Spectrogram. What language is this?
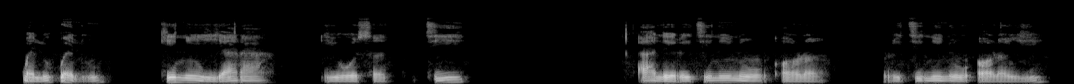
Yoruba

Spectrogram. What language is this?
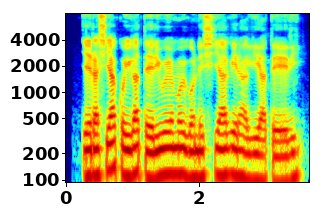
Kikuyu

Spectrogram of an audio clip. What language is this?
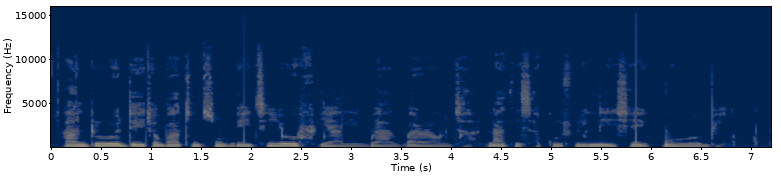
Yoruba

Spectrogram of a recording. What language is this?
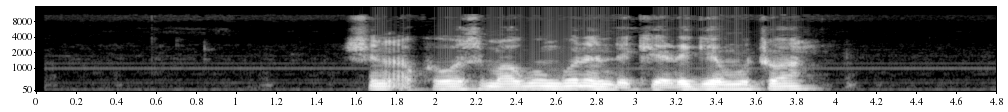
Hausa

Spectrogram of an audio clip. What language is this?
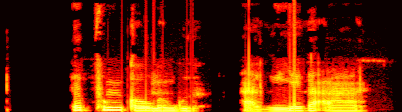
Ngombale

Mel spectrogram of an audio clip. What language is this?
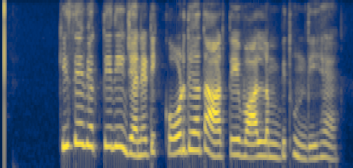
Punjabi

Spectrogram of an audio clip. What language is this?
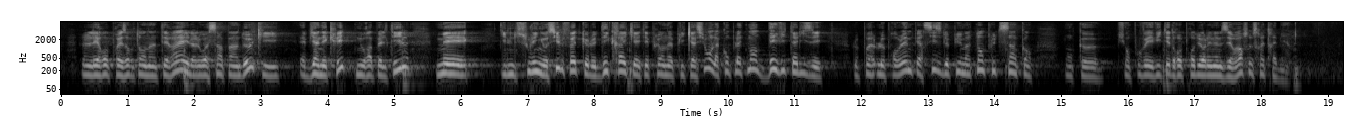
French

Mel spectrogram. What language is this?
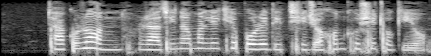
Bangla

